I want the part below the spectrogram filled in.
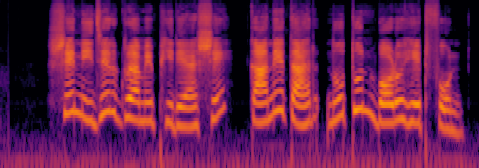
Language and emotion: Bengali, neutral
